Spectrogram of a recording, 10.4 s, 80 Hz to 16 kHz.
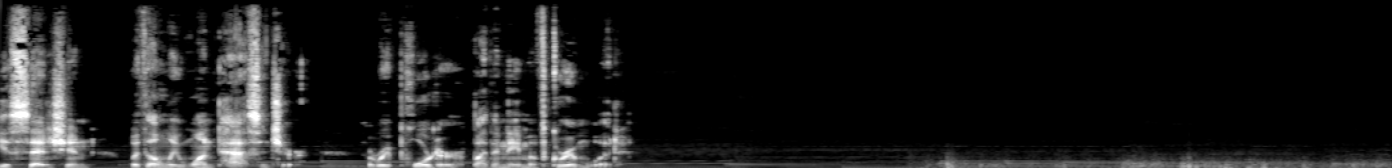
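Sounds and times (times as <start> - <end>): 
speech: 0.0 - 4.8
thunder rumbling over water: 6.8 - 10.4.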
